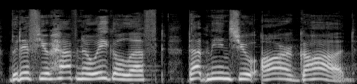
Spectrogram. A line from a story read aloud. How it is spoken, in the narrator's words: Triumphantly, cried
